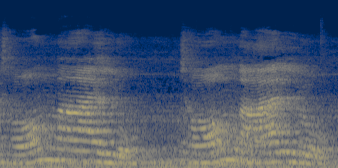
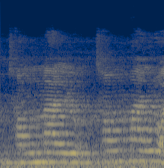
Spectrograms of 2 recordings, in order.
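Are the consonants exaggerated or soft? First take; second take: exaggerated; soft. First: The consonants are strongly exaggerated and clearly closed. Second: The consonants are soft and lightly articulated. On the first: The speaker calls it right. "과하게" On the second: The speaker calls it wrong. "아니라"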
